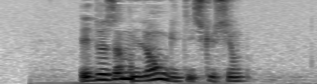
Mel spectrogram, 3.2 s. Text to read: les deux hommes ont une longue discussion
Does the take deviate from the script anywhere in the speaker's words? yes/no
yes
